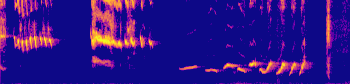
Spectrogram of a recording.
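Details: Excited white-rumped shama showing off its repertoire in an unrepeated lure recording: very high fast buzzy trills, then a series of rising whistles climbing into quick looping notes, ending with a sharp click.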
